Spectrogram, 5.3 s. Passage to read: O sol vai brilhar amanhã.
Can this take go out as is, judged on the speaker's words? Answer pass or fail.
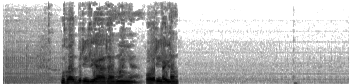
fail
